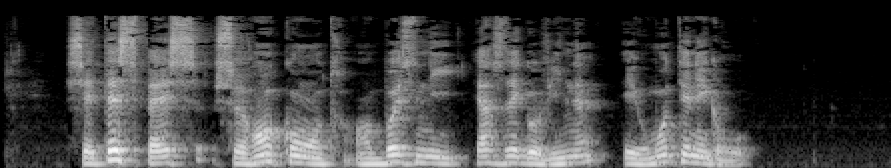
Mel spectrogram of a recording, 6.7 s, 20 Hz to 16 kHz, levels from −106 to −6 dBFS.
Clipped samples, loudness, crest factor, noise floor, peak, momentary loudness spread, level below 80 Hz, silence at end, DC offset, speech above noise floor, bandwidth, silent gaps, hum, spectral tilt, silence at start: under 0.1%; -22 LUFS; 20 dB; -78 dBFS; -4 dBFS; 12 LU; -58 dBFS; 1.1 s; under 0.1%; 57 dB; 11.5 kHz; none; none; -5.5 dB/octave; 0.5 s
